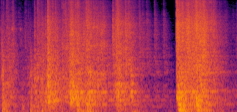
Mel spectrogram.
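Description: Metal half sheet trays clattering and scraping against each other as one is pulled out of a stack in a drawer, ending in a loud bang of metal on metal near the end.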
